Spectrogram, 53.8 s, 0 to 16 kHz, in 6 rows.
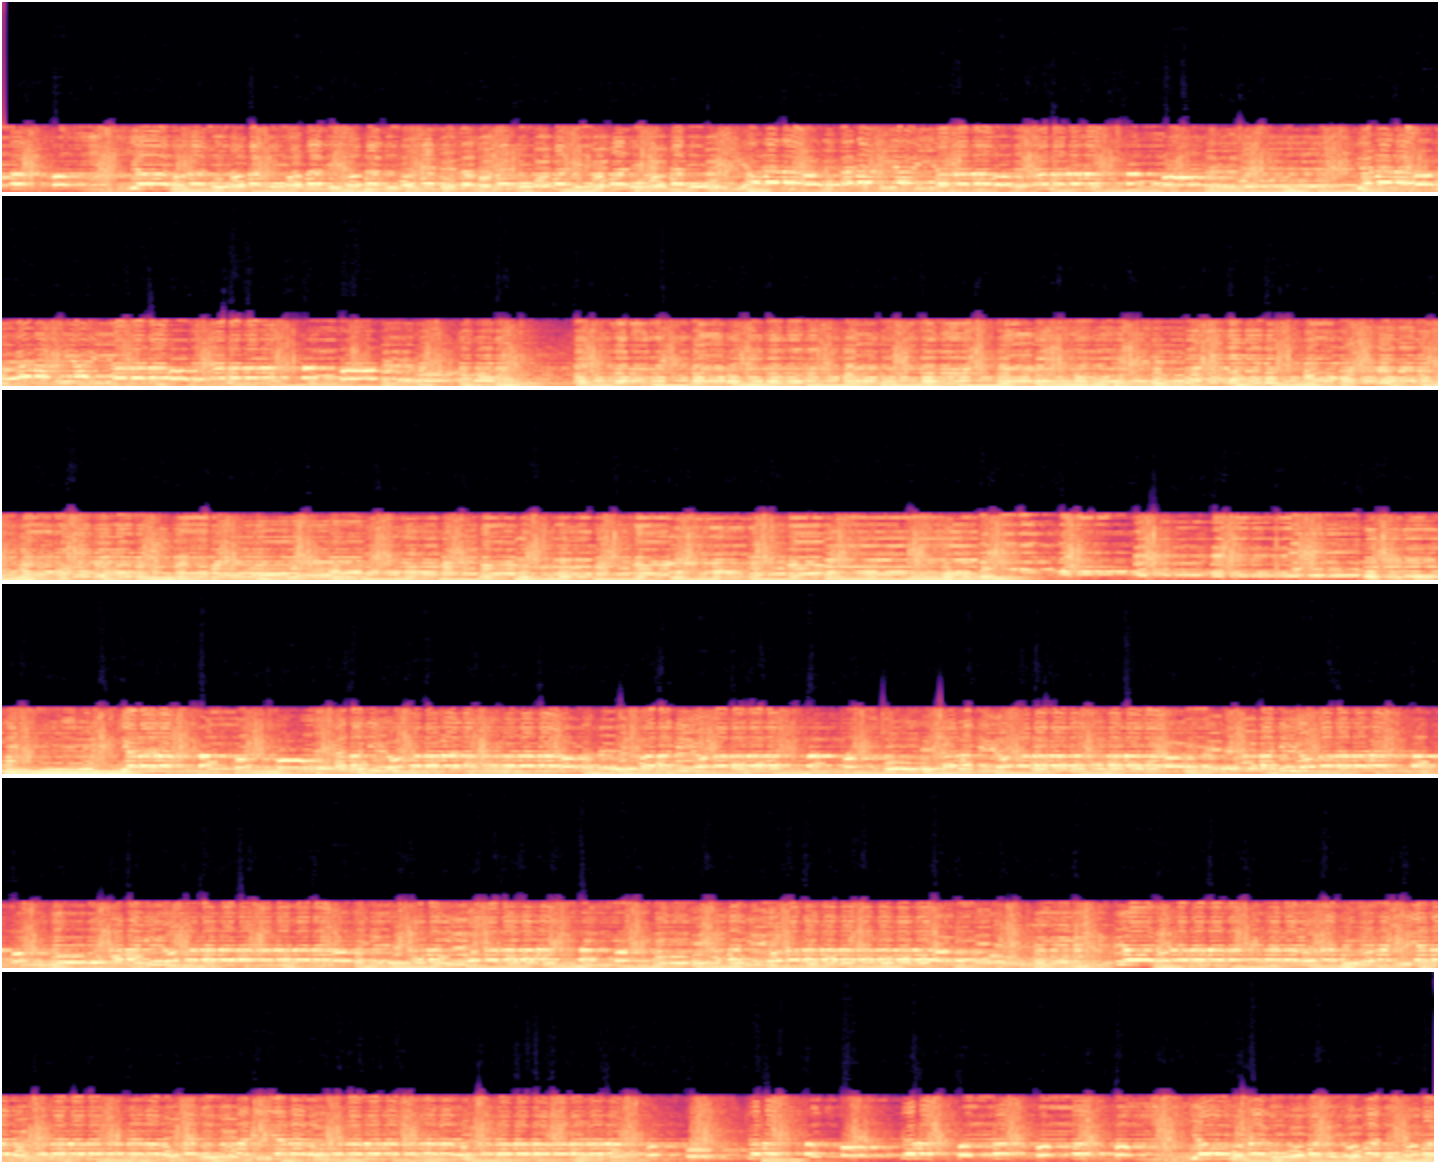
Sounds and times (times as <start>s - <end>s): Applause: 0.0s - 53.8s
Music: 0.0s - 53.8s.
